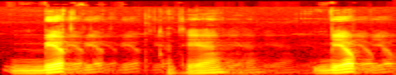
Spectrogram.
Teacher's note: Kemudian bit, nah ini ada alif lam, kemudian huruf setelahnya setelah lam bertasydid seperti yang sudah kami sebutkan. Ini hukumnya alif lam syamsiyah, kita tidak membaca lamnya, jadi dari ba langsung ke to bertasydid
